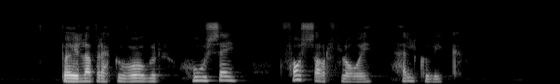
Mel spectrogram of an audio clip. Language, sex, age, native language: Icelandic, male, 30-39, Icelandic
